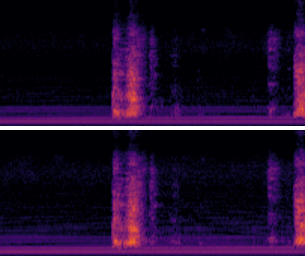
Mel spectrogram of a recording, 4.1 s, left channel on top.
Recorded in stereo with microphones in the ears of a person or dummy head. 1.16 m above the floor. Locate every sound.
1.5 s a dog barking: 5° left (ahead or behind), 1.9 m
